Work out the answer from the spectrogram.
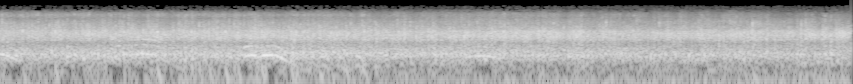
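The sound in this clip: Crowd applause runs on as a dense, even wash of clapping for the whole stretch, holding a steady loudness without breaks.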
